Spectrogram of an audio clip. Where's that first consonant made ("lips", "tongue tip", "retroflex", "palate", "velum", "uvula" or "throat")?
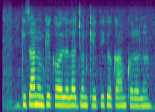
velum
